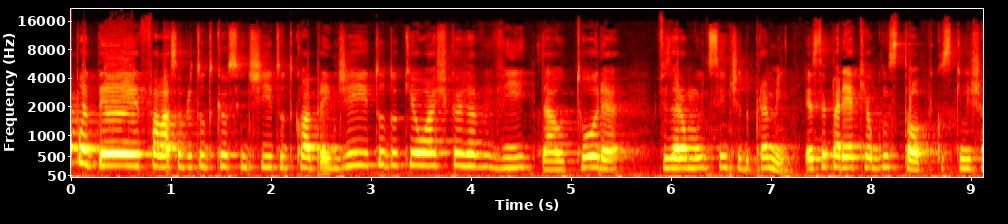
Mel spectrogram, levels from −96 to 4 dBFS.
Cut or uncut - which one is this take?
cut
